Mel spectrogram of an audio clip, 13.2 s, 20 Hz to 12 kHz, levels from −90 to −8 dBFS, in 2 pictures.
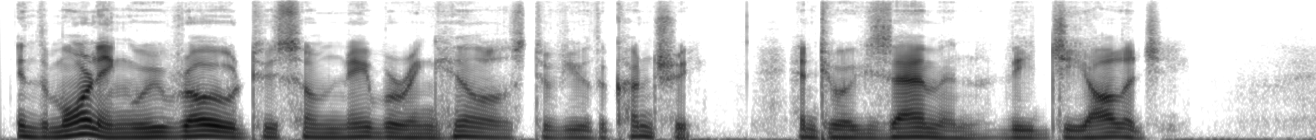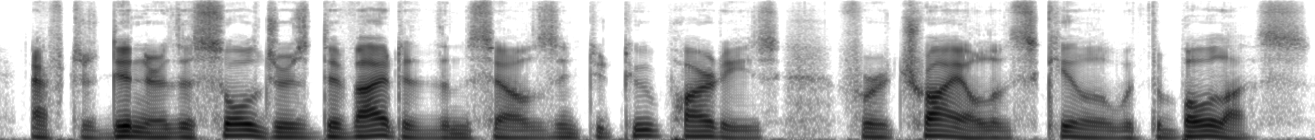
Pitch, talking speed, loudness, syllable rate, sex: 100 Hz, 160 wpm, -20 LUFS, 4.7 syllables/s, male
